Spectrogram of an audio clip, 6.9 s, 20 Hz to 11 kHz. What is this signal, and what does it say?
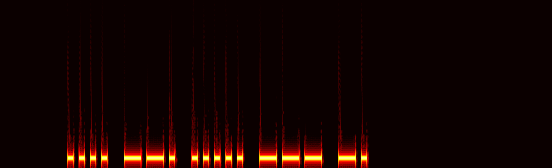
Morse code, heard as a keyed tone, about 17 wpm, 700 Hz. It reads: HG5ON
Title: DXCC-100 Call Signs - 5 Characters - 17wpm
